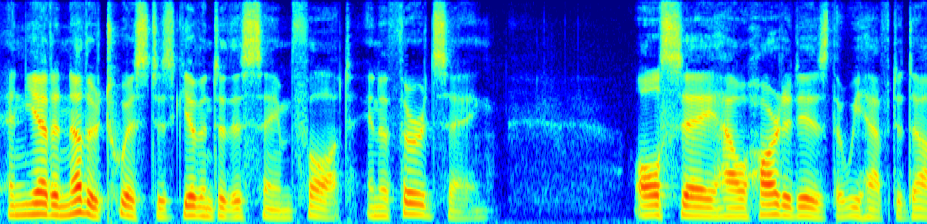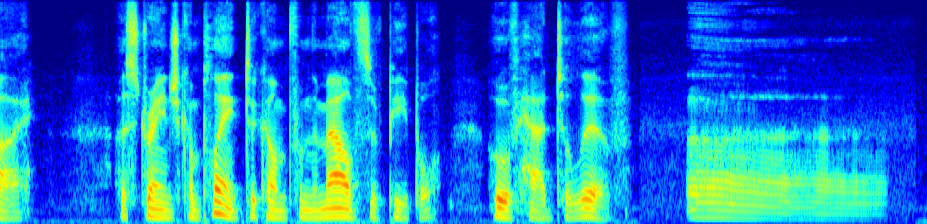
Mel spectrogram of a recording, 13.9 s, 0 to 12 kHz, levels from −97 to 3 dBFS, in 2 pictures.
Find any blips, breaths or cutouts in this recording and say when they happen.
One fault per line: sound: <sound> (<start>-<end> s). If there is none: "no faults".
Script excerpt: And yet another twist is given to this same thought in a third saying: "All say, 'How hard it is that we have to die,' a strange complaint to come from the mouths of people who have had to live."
sound: sigh (12.1-13.6 s)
